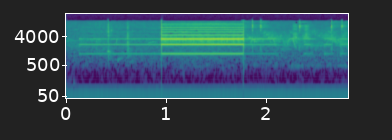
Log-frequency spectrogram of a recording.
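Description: An electronic bite alarm gives a loud, steady, high beep.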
